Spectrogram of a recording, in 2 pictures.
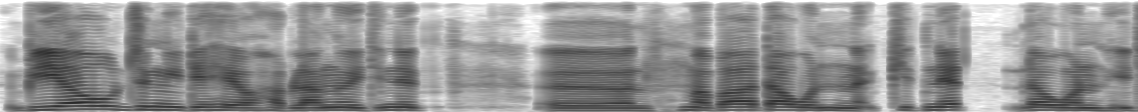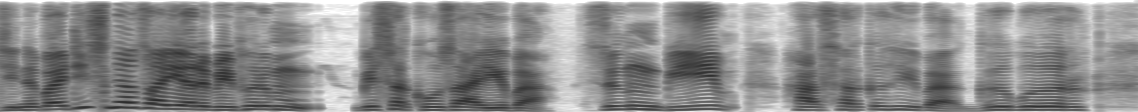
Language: Bodo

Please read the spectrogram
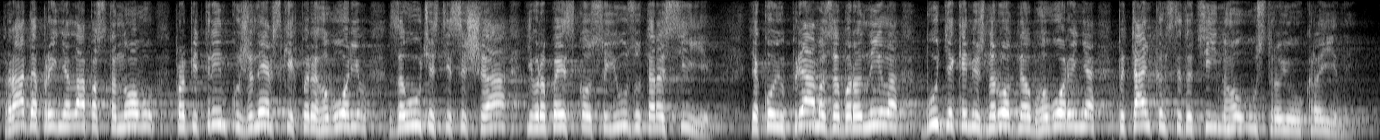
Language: Ukrainian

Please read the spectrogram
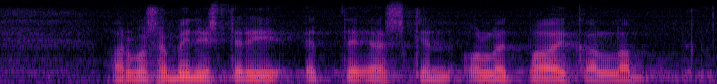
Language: Finnish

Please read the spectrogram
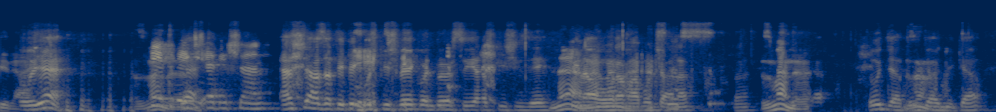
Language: Hungarian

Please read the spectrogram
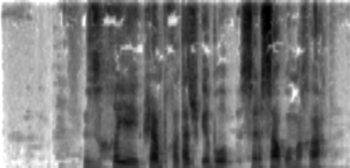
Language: Abkhazian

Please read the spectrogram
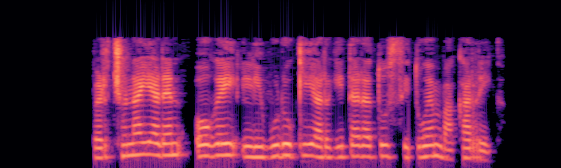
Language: Basque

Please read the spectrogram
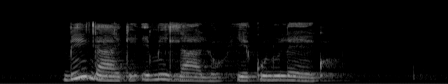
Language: South Ndebele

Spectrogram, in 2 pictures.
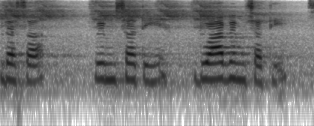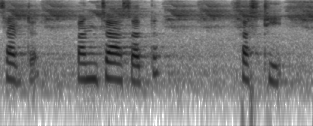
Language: Sanskrit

